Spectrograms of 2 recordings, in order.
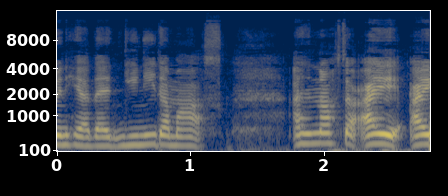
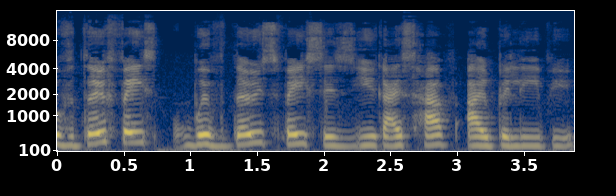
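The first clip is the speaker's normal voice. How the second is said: usual speaking voice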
